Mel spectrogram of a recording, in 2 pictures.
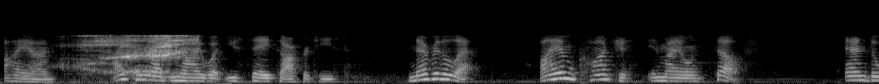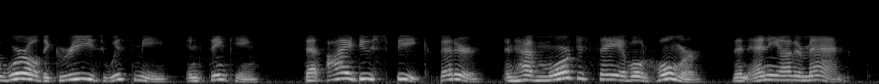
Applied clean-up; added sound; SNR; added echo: none; Cutlery, silverware; 0 dB; none.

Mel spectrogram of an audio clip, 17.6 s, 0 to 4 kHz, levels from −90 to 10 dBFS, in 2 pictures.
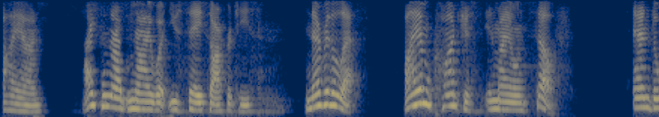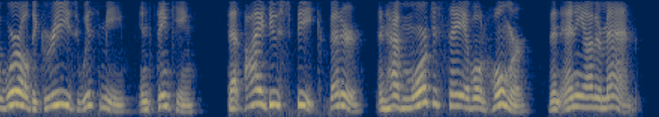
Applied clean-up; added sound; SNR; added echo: neural mask model Resemble Enhance denoiser.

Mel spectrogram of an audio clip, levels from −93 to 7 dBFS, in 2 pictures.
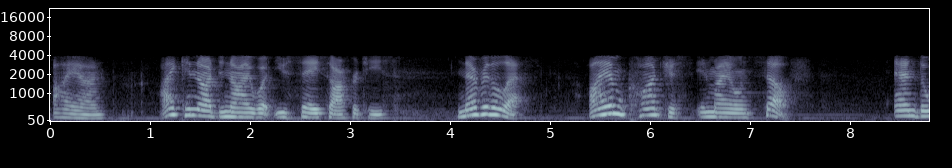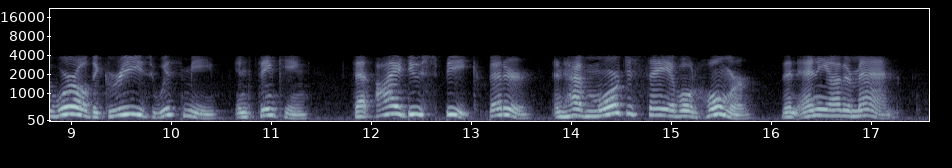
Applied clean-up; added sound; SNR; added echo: none; none; none; none.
